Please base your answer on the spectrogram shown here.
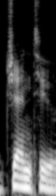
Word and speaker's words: Gentoo: Honestly, it rhymes with you. Gen two rhymes with you.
